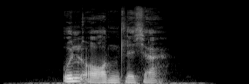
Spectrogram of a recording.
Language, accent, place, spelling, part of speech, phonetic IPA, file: German, Germany, Berlin, unordentlicher, adjective, [ˈʊnʔɔʁdn̩tlɪçɐ], De-unordentlicher.ogg
- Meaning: 1. comparative degree of unordentlich 2. inflection of unordentlich: strong/mixed nominative masculine singular 3. inflection of unordentlich: strong genitive/dative feminine singular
